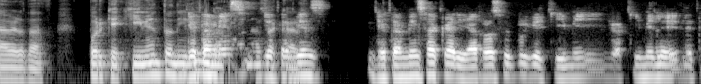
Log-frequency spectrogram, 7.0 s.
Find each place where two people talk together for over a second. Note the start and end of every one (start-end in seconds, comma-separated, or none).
1.8-3.2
